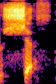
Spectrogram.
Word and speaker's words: chef: 下一个 chef，c h e f 这个词的发音读 chef，它的意思叫厨子啊，大厨。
